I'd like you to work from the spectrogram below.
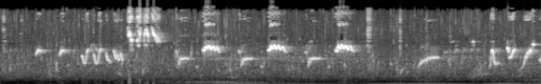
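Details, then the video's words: White-rumped shama singing in a training recording with nature sounds and trickling water: loud clear whistles, some looping and upslurred, repeated roughly once a second, broken by a harsh buzzy burst and brisk high notes. "suara MASTERAN burung"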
